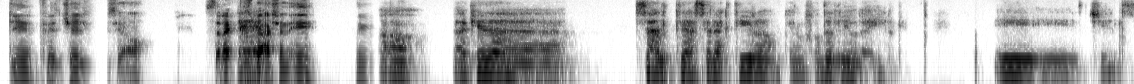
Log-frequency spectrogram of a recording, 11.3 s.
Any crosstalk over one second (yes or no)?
no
